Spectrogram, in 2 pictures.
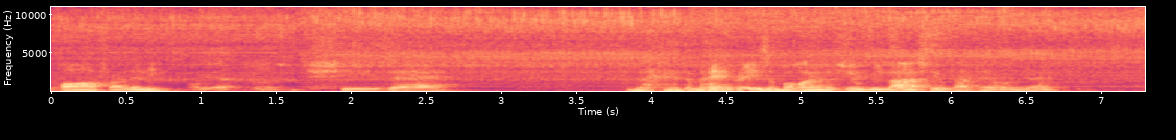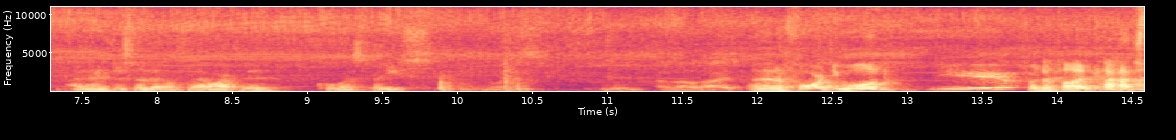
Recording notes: We apologize for the sound as this was the first time we ventured out of the studio with the mic.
